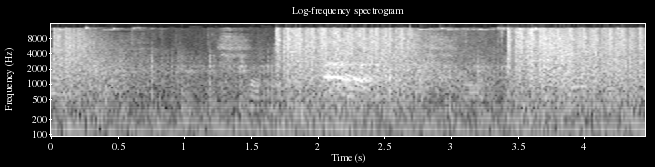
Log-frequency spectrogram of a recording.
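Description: Pistol shots ring out in a large echoing hall.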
